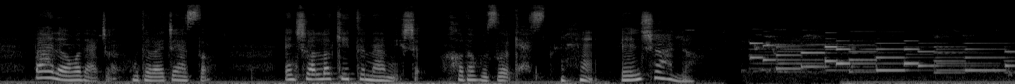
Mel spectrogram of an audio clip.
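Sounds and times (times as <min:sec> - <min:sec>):
speech: 0:00.4 - 0:02.2, 0:02.8 - 0:07.0
phone ringing with melodic electronic ringtone: 0:07.5 - 0:10.1.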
